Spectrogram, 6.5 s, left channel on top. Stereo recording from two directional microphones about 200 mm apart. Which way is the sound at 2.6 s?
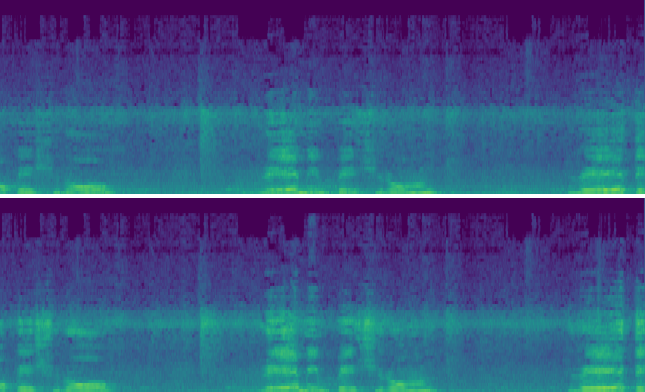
30° right (ahead or behind).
